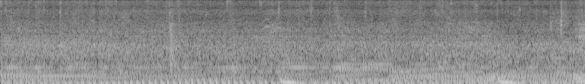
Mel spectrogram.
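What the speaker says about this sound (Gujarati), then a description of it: "આટલામાં તો ખતરનાક વરસાદ આવી ગયો ઘડીક વારમાં" Heavy rain pours down while someone stands under a shed roof in a village with cattle nearby, a dense, steady roar of falling water with a couple of low thumps.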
